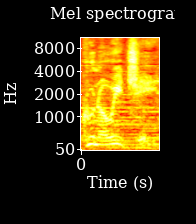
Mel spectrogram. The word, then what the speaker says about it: kunoichi: who confronted it his challengers were the leaf kunoichi sakura haruna and sasori's own grandmother geo finally someone pronounces konoichi right regret resignation and emptiness as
